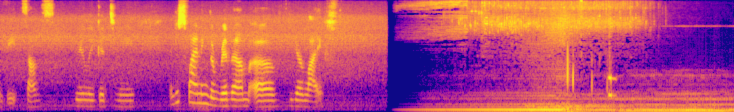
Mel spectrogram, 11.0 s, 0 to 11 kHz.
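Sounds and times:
bright shimmering hiss: 6.3s - 10.0s
steady low drone: 7.1s - 11.0s
low rumble: 7.3s - 11.0s.

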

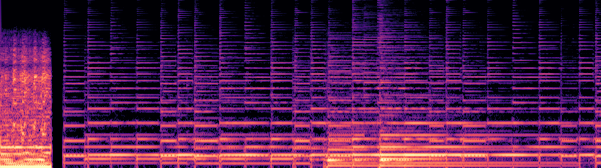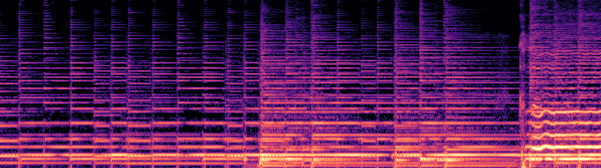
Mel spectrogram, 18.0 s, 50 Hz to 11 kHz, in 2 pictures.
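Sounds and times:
acoustic guitar strumming chords: 0.0s - 18.0s.

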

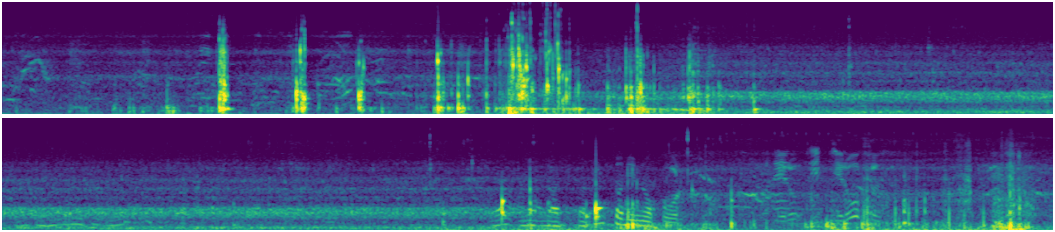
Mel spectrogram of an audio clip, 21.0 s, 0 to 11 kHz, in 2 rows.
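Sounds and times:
muffled underwater hum: 0.7s - 21.0s
water splashing: 1.1s - 21.0s.

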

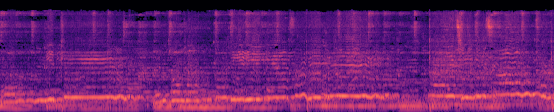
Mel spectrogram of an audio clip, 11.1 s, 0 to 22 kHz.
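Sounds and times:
backing track: 0.0s - 11.0s
woman singing into microphone: 0.0s - 11.0s.

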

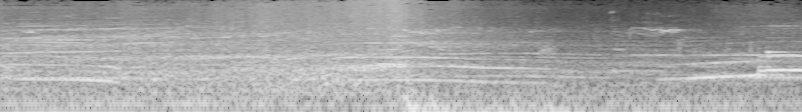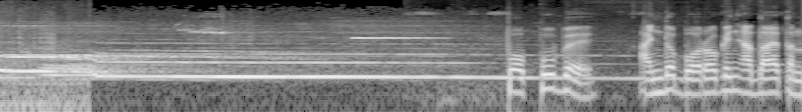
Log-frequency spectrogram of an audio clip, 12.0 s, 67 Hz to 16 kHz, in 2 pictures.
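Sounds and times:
low rumble: 0.0s - 6.7s
eerie sustained tones: 0.0s - 11.5s.

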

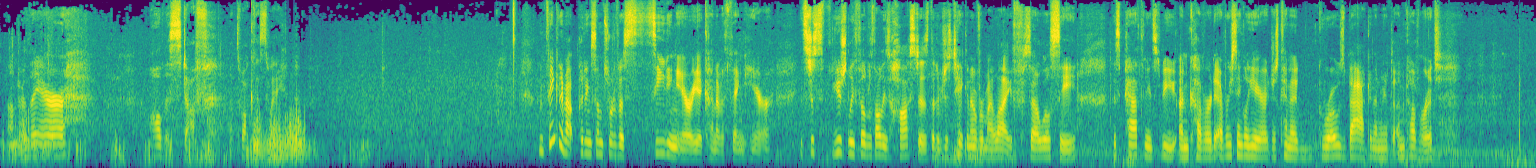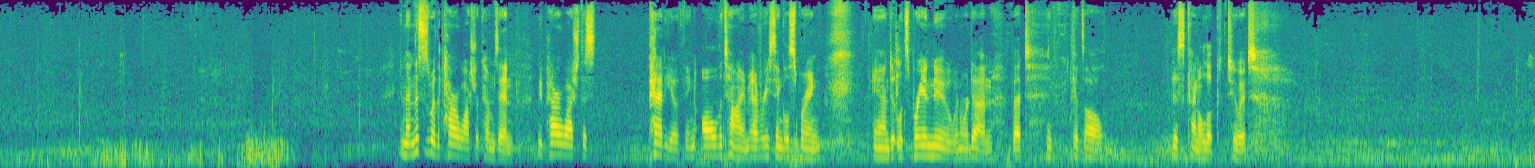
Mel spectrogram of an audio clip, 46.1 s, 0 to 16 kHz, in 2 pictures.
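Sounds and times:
wind buffeting microphone: 0.0s - 46.0s
low outdoor rumble: 7.8s - 46.0s.

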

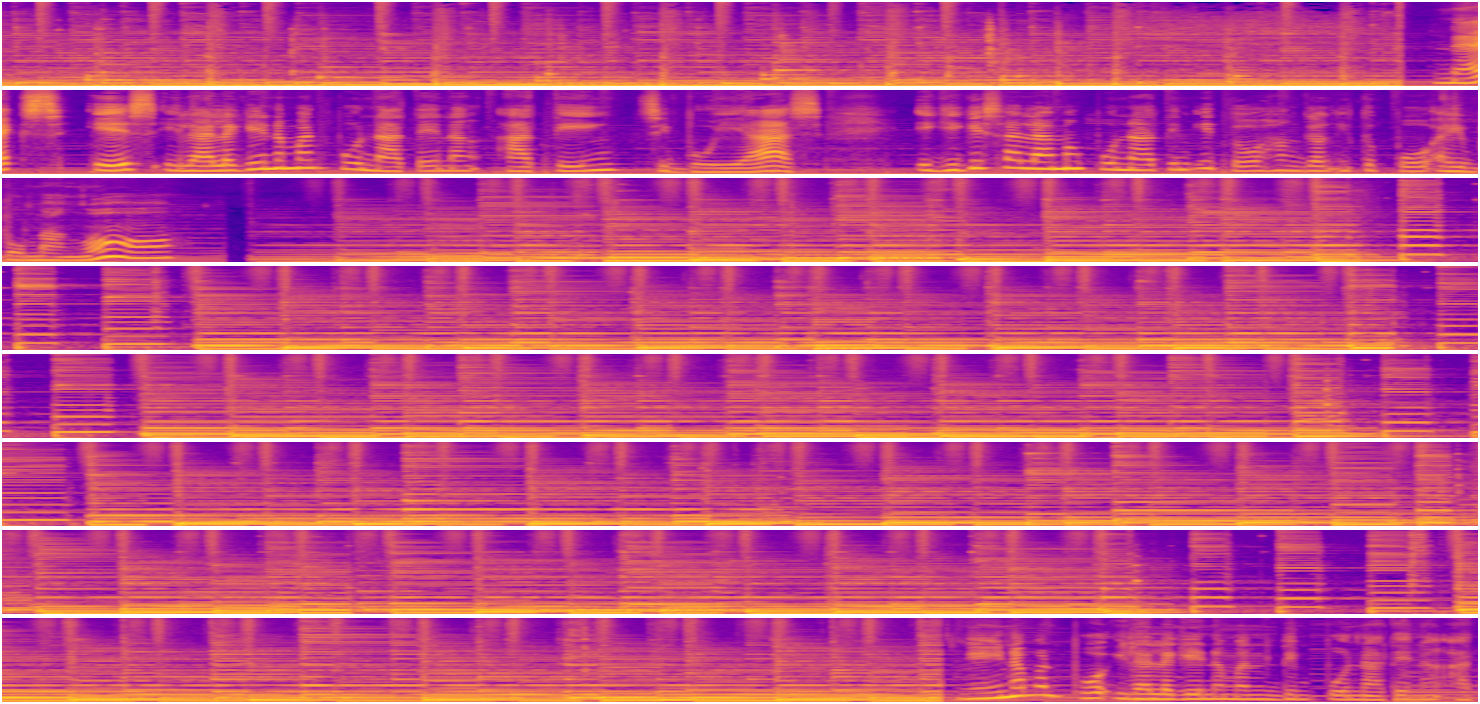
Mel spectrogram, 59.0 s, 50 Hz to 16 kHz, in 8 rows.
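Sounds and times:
strummed acoustic guitar: 0.0s - 7.5s, 15.9s - 59.0s.

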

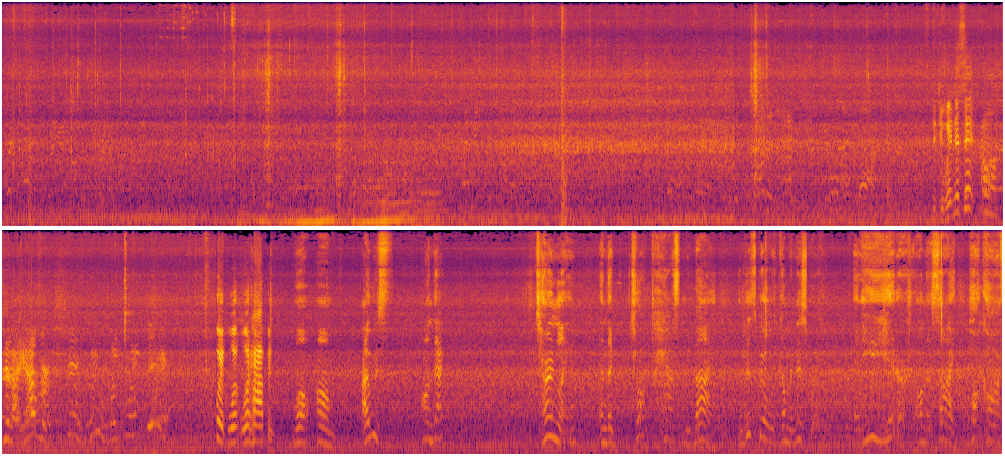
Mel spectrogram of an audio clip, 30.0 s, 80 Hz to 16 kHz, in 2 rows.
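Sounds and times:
vehicle engines rumbling: 0.0s - 30.0s.

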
